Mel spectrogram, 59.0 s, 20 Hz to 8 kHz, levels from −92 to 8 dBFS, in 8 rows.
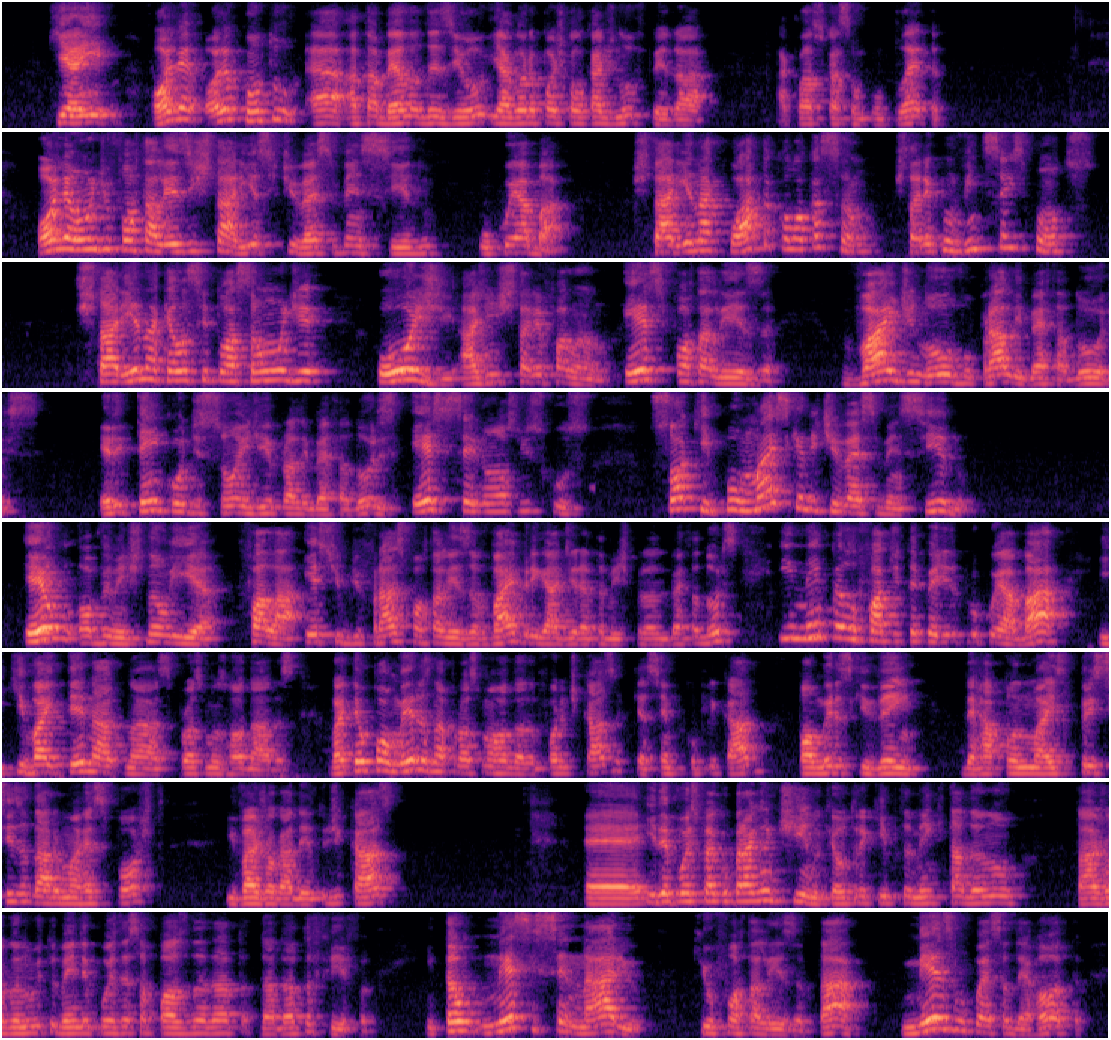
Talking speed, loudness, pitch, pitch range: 175 wpm, -24 LUFS, 160 Hz, 145-210 Hz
